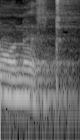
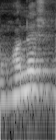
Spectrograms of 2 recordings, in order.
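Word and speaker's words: honest: है, तो यहाँ पे ऑनेस्ट पढ़ते हैं हम, हॉनेस्ट नहीं पढ़ते हैं, ठीक है। यहाँ पे हॉनेस्ट नहीं पढ़ते, इसको हम पढ़ते हैं ऑनेस्ट, तो यहाँ पे एच जो है वो साइलेंट लेटर होगा, ठीक है।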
